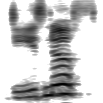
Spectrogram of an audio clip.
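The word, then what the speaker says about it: dix-neuf: guess what 19 is d is nuff you remember and then finally we get to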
